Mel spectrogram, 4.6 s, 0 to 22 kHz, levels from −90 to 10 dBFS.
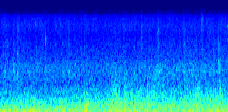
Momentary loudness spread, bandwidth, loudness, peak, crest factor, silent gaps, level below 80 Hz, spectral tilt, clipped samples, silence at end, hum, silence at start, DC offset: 3 LU; 15.5 kHz; -38 LUFS; -22 dBFS; 14 dB; none; -38 dBFS; -6.5 dB/octave; under 0.1%; 0 s; none; 0 s; under 0.1%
